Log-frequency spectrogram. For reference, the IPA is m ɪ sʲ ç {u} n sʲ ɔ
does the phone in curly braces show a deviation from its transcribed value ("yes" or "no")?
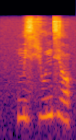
no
